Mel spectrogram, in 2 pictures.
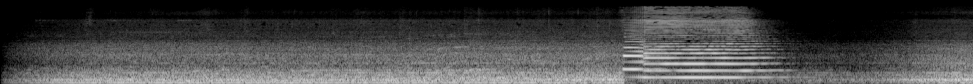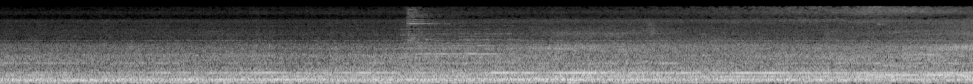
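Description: A WAP-7 electric locomotive hauling a Rajdhani Express rolls slowly into a platform with a steady rumble. About six seconds in it gives one horn blast lasting about a second and a half. The locomotive and coaches then roll past with a steady rumble.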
